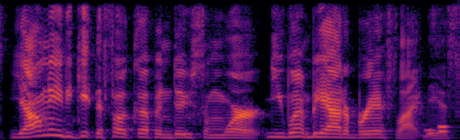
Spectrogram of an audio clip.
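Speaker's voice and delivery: ordinary talk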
